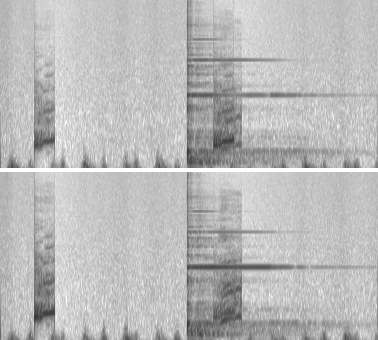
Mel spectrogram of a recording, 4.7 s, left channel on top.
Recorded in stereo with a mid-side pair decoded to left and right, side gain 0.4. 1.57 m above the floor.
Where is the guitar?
5° left, 5.5 m.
